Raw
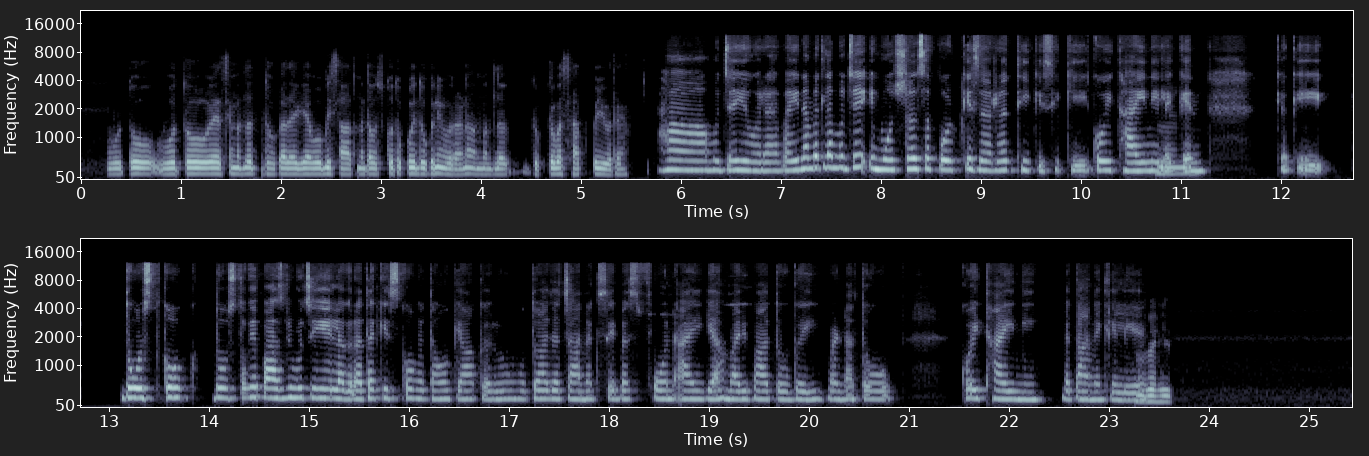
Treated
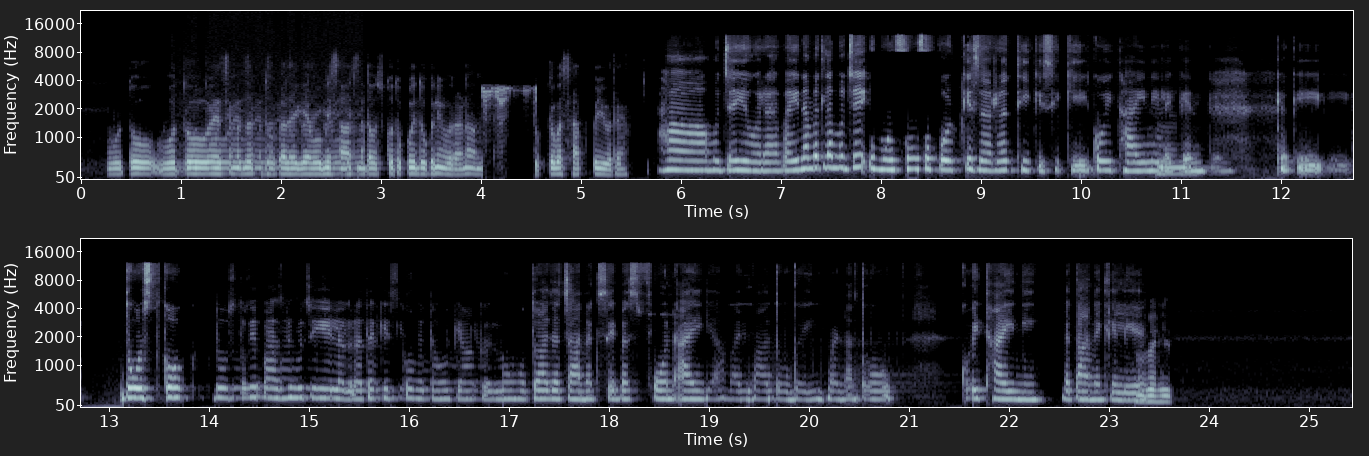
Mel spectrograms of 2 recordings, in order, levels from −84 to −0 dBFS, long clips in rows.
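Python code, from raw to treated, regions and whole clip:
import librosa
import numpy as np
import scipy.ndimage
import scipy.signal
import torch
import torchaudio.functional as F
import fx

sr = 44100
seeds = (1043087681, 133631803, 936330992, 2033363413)

y = fx.chain(x, sr, fx.peak_eq(hz=2000.0, db=5.0, octaves=0.21),
    fx.echo_crushed(ms=213, feedback_pct=55, bits=8, wet_db=-9.0), at=(0.68, 2.83))
y = fx.chain(y, sr, fx.lower_of_two(delay_ms=1.1),
    fx.freq_invert(carrier_hz=3300),
    fx.band_squash(depth_pct=40), at=(4.01, 4.55))
y = fx.chain(y, sr, fx.brickwall_bandstop(low_hz=1000.0, high_hz=8200.0),
    fx.over_compress(threshold_db=-22.0, ratio=-0.5), at=(7.89, 8.59))
y = fx.chain(y, sr, fx.lowpass(hz=1000.0, slope=6),
    fx.echo_single(ms=291, db=-22.5),
    fx.band_squash(depth_pct=100), at=(9.99, 13.13))
y = fx.chain(y, sr, fx.air_absorb(metres=400.0),
    fx.fixed_phaser(hz=320.0, stages=4),
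    fx.echo_single(ms=157, db=-16.0), at=(13.73, 16.93))
y = fx.chain(y, sr, fx.peak_eq(hz=2500.0, db=-8.0, octaves=1.5),
    fx.over_compress(threshold_db=-34.0, ratio=-0.5),
    fx.echo_wet_bandpass(ms=86, feedback_pct=79, hz=1500.0, wet_db=-21.5), at=(18.95, 21.63))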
